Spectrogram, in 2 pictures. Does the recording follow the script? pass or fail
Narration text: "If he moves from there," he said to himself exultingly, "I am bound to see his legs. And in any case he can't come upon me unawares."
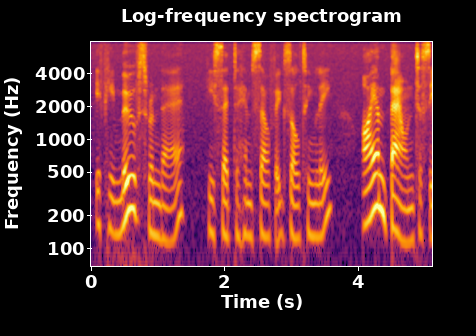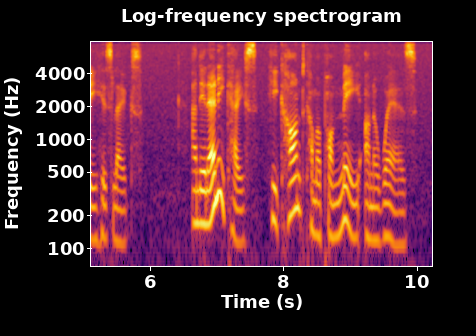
pass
